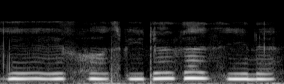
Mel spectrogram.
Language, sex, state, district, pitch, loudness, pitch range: Hindi, female, Bihar, Patna, 255 Hz, -12 LUFS, 250-265 Hz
